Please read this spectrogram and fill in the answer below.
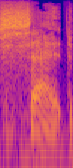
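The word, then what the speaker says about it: sett: as its home or pronounced the same as its home a badger lives in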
